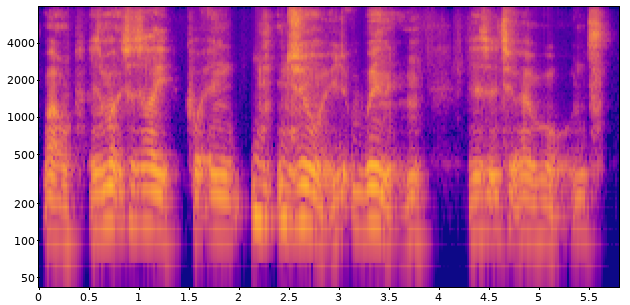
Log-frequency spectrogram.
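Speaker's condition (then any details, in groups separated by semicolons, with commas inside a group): Down syndrome; three copies of chromosome 21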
